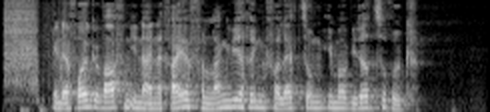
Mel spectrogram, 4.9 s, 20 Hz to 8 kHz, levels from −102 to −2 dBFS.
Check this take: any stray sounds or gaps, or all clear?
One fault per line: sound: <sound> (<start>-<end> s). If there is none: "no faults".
no faults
